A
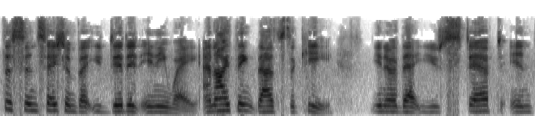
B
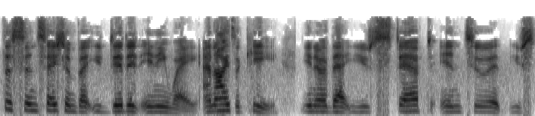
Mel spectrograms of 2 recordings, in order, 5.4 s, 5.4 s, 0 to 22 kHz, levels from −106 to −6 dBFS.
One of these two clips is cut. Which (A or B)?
B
